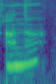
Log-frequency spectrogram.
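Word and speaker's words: она: actually quite often also when you say she that's Anna but it's not written like Anna with two A's but it's written like Ona literally so you write it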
